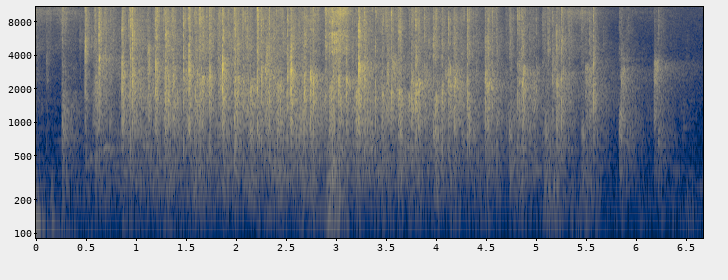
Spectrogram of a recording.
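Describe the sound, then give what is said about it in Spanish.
A church audience breaks into sustained applause for the Lord, many hands clapping in a dense, crackling wash that holds steady for several seconds before thinning out with a few scattered final claps. “Un aplauso al Señor.”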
